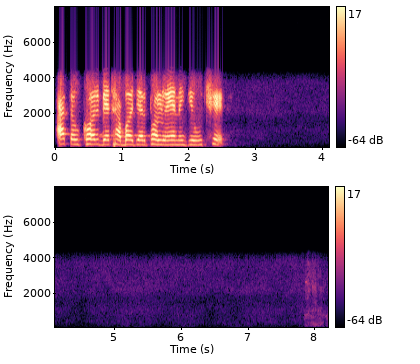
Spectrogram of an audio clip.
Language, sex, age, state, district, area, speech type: Gujarati, female, 18-30, Gujarat, Ahmedabad, urban, conversation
